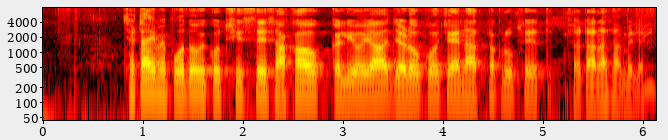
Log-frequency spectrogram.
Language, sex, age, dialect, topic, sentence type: Hindi, male, 25-30, Marwari Dhudhari, agriculture, statement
